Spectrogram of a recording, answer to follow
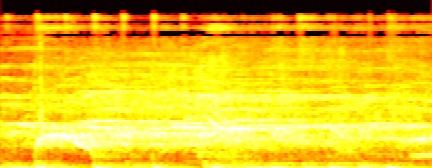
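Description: Live soul band playing in a theatre, a steady kick drum beat a little under two beats a second under sustained melody notes, with the audience cheering over it.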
